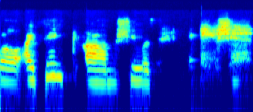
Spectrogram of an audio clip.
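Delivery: barely voiced, hushed, secretive whisper. Acting out someone naming a person's race: imitating someone whispering. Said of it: "if they're whispering".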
